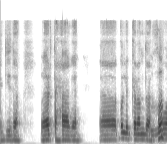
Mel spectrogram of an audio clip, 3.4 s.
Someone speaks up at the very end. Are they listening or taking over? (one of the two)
taking over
